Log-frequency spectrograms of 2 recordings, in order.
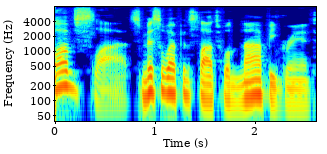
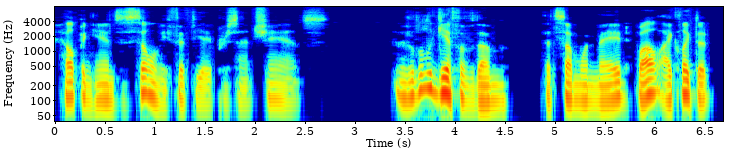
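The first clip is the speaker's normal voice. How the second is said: usual speaking voice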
